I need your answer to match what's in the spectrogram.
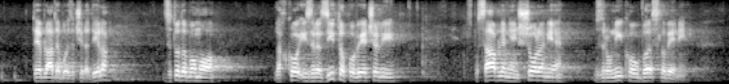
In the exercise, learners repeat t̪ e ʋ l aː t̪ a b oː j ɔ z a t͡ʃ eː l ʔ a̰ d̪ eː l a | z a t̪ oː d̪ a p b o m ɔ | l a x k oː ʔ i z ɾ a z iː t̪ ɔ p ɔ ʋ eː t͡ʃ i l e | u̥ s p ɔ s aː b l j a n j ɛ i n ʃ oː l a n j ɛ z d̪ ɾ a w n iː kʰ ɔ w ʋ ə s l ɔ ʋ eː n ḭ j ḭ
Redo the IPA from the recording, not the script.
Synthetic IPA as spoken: t̪ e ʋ l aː d̪ a b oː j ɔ z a t͡ʃ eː l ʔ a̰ d̪ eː l a | z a t̪ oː d̪ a b o m ɔ | l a x k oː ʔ i z ɾ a z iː t̪ ɔ p ɔ ʋ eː t͡ʃ a l i | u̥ s p ɔ s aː b l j a n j ɛ i n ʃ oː l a n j ɛ z d̪ ɾ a w n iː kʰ ɔ w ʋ ə s l ɔ ʋ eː n ḭ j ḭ

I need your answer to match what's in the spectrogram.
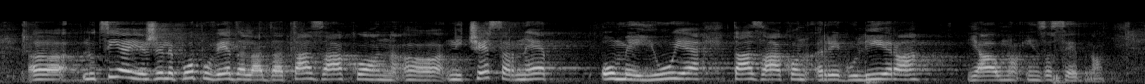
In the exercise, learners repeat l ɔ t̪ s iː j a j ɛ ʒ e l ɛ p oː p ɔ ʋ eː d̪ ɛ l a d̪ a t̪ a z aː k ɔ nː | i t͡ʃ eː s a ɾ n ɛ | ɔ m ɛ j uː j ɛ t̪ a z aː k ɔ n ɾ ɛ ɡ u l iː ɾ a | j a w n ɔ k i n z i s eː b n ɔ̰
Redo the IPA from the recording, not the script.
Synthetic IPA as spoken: l u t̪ s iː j a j ɛ ʒ e l ɛ p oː p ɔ ʋ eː d̪ a l a d̪ a t̪ a z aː k ɔ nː | i t͡ʃ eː s a ɾ n ɛ | ɔ m ɛ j uː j ɛ t̪ a z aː k ɔ n ɾ ɛ ɡ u l iː ɾ a | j a w n ɔ ʔ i n z a s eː b n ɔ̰

